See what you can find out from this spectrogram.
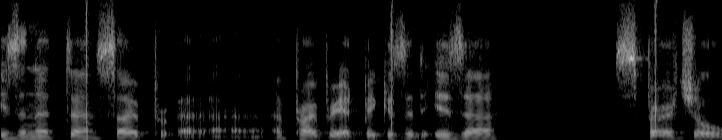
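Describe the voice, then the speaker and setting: Somewhat breathy and medium-pitched, a man speaks at a fairly slow pace with ordinary pitch variation. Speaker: bible study participant. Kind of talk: casual group discussion. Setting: online group call.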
